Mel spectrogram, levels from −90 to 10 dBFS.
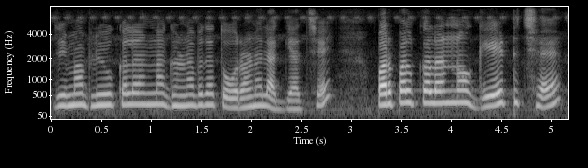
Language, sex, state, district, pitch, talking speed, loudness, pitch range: Gujarati, female, Gujarat, Valsad, 270 Hz, 150 wpm, -21 LUFS, 245-285 Hz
